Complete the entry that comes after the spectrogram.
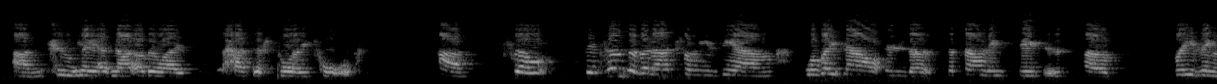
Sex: female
